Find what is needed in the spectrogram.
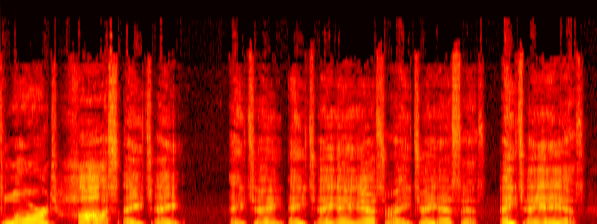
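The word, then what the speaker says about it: Hass: haas h-a-h-a-h-a-a-s or h-a-s-s h-a-a-s it's pronounced haas avocados i mean they're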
